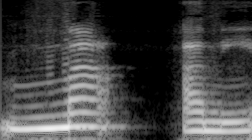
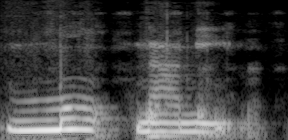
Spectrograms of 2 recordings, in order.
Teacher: And what the liaison does, we've seen this before, where that last consonant that's silent in mon travels over to start the word ami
